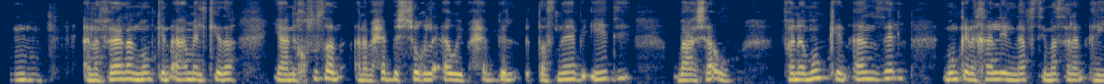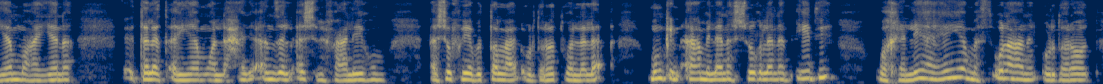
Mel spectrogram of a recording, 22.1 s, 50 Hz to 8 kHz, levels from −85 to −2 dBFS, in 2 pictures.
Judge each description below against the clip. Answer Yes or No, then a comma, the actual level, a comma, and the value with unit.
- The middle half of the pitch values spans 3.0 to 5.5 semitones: No, narrow, 2.6 semitones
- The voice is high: Yes, high, 220 Hz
